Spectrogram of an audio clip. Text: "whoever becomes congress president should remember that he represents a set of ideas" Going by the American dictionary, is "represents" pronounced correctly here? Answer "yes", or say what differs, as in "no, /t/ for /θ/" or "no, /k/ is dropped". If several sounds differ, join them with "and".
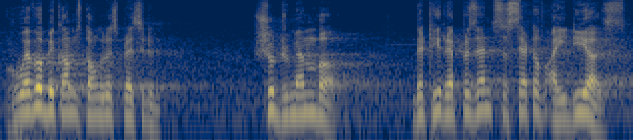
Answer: yes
